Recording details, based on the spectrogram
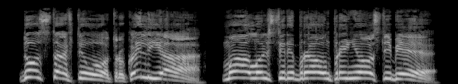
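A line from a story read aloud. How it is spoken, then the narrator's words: Shouting. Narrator (Russian): Кричали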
